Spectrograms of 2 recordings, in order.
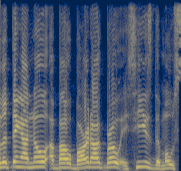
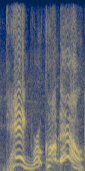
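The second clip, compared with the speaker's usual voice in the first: surprised; 12 semitones higher, slower than usual. Real, not acted. Startled by game.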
